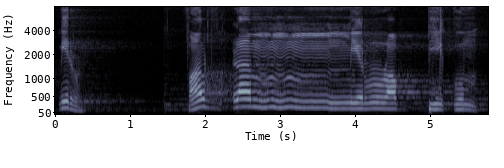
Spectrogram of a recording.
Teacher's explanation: nun sukun bertemu ro yang bertasdid, namanya idgham bila gunnah, hanya masuk tanpa mendengung, tanpa ditekan lama-lama.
